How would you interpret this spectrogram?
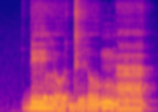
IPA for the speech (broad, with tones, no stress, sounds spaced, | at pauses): ɗ e˦ l o˨ d ɨ˨ ɾ o˨˦ ŋ ã˧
